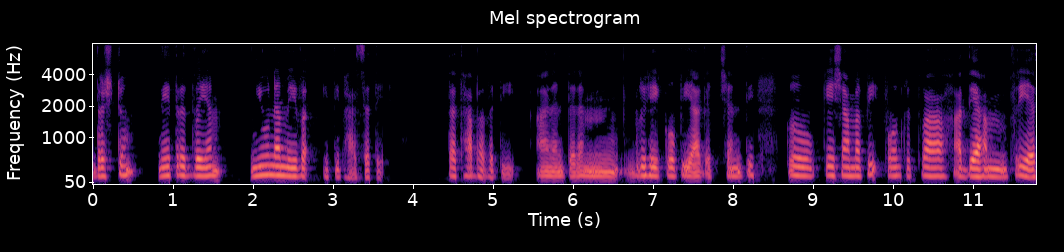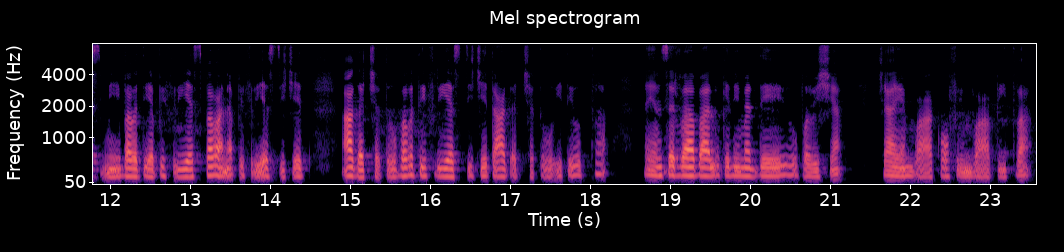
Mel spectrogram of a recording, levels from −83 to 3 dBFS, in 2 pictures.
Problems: none marked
